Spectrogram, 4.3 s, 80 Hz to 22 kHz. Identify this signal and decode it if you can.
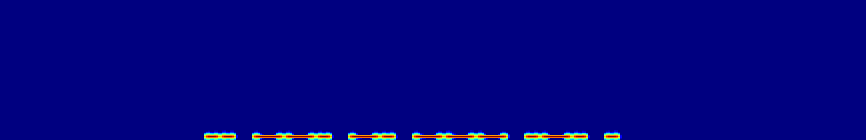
Morse code, heard as a keyed tone, about 29 wpm, 700 Hz. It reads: IGNORE
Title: Six Letter Words - 30wpm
